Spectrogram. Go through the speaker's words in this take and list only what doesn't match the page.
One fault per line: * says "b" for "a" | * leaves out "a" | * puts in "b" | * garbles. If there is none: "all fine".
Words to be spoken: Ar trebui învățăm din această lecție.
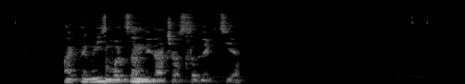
all fine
